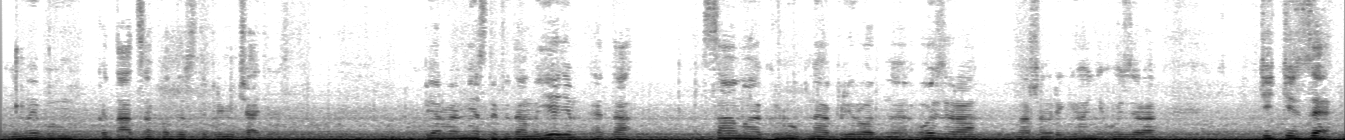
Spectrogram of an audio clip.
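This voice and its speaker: A man talks at a fairly slow pace, breaking often with long pauses, while loud background noise fills the recording. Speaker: travel vlogger. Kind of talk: casual vlog chat. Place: car. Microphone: phone near.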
